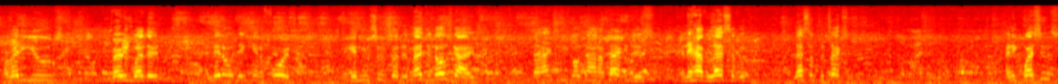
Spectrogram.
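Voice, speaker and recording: A bomb squad officer in his thirties explains his gear to a crowd at an outdoor community event, chatting casually and restarting often. His voice sits high, with fairly even intonation, normal speed and long pauses.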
